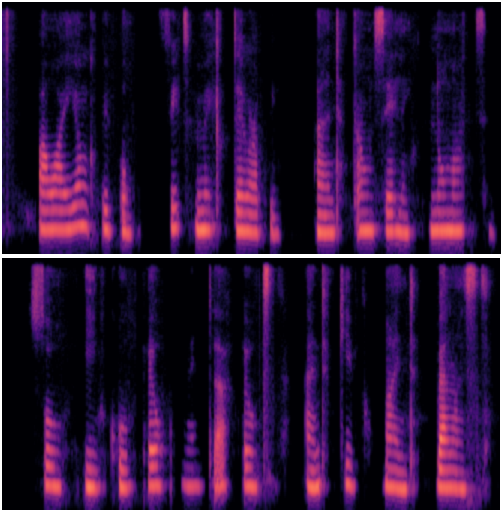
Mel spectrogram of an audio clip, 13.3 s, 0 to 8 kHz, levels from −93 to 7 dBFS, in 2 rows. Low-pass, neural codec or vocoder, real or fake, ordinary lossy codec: 7.2 kHz; codec, 16 kHz in and 24 kHz out, 0.9 kbps, LongCat-Audio-Codec, fine tuned four codebook decoder; fake; none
